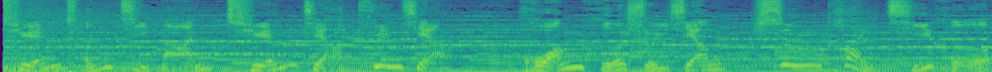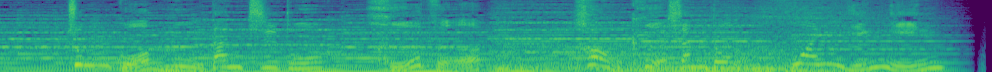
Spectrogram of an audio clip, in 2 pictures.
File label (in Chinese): 男; CCTV央视; 好客山东济南篇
